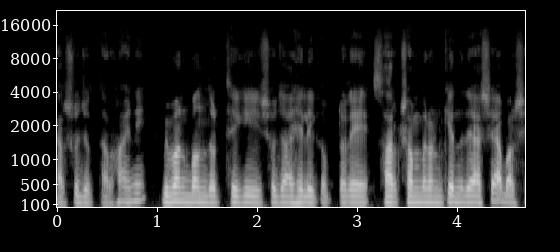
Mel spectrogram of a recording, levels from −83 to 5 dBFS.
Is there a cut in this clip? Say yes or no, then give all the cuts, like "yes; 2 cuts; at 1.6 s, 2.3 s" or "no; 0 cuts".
no; 0 cuts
